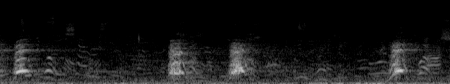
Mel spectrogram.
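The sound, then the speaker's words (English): A person imitates a dog barking as part of a performance, giving four short, separate woofs spaced unevenly over a few seconds, fairly loud against a quiet background. “he was very good at barking, so I had to bark a lot as part of my performance.”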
